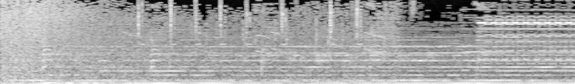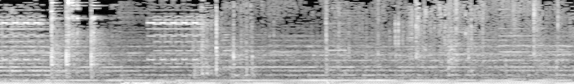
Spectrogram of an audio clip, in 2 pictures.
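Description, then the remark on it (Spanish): A telephone rings steadily and loudly for several seconds in an office, its bright electronic tone repeating over a low background hum, with no one speaking. “Sarraj está en su despacho leyendo la prensa y coge el teléfono”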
